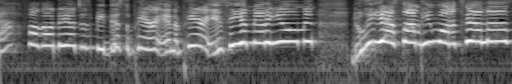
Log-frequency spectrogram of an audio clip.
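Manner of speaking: mock-outraged rant, pitch climbing; incredulous outburst. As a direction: fire off the questions in shrill disbelief. Exasperated at a character vanishing again.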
